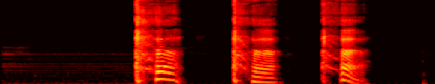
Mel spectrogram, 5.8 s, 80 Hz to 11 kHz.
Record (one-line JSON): {"three_cough_length": "5.8 s", "three_cough_amplitude": 32768, "three_cough_signal_mean_std_ratio": 0.36, "survey_phase": "beta (2021-08-13 to 2022-03-07)", "age": "45-64", "gender": "Male", "wearing_mask": "No", "symptom_none": true, "smoker_status": "Never smoked", "respiratory_condition_asthma": false, "respiratory_condition_other": false, "recruitment_source": "REACT", "submission_delay": "1 day", "covid_test_result": "Negative", "covid_test_method": "RT-qPCR", "influenza_a_test_result": "Negative", "influenza_b_test_result": "Negative"}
